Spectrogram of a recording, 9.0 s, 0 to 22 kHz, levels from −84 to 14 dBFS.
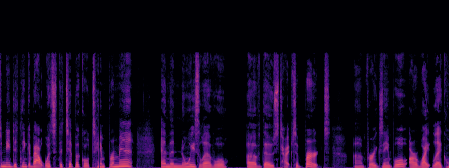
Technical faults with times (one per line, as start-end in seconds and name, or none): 1.97-2.00 gap at a join of encoded pieces
6.43-6.47 gap at a join of encoded pieces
